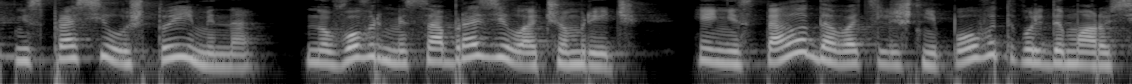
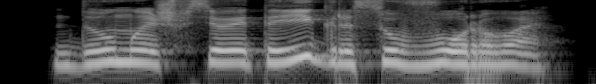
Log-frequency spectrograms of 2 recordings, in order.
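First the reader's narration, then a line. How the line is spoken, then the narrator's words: Frightening growl. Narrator (Russian): Зарычал он, испугав меня до чертиков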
